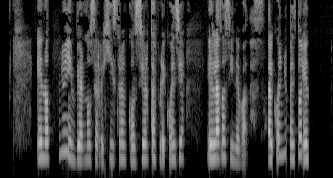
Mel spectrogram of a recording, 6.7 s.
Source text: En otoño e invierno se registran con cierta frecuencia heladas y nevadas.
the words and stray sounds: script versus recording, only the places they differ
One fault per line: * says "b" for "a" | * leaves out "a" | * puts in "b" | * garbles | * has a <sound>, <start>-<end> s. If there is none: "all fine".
* has a dropout, 1.0-1.2 s
* garbles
